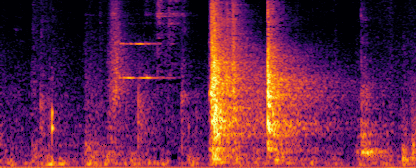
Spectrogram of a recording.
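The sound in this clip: A white door is opened in a long corridor of a barracks building, with a faint squeak followed by two sharp, loud clacks in quick succession and a softer knock after.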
